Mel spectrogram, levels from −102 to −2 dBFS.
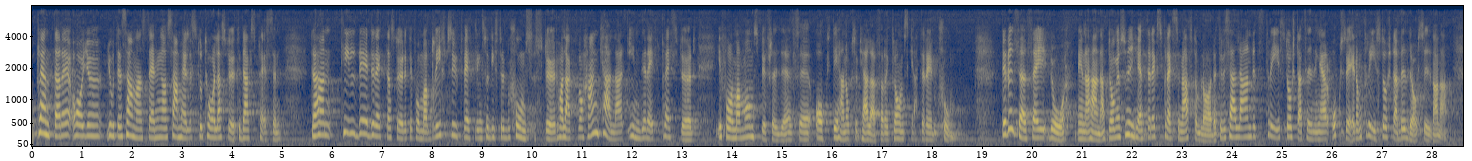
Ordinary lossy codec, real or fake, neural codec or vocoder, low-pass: none; fake; codec, 16 kHz, 4 kbps, X-Codec, HuBERT features, trained on general audio; 7.2 kHz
